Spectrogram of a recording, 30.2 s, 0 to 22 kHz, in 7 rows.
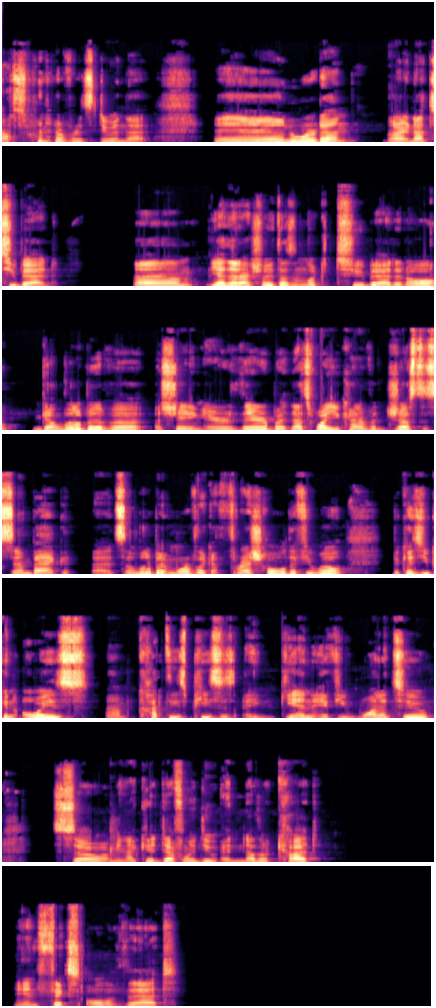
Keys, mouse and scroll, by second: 3.5 middle click, 5.0-6.4 drag, 6.6-8.6 middle drag, 9.7-11.8 drag, 13.1-14.9 middle drag, 15.4-17.3 middle drag, 18.9 click, 19.4 middle click, 20.1 right click, 21.8 middle click, 22.8 click, 23.4 middle click, 24.6 click, 25.3 click, 25.9 middle click, 26.9-27.9 drag, 28.6-30.2 drag.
